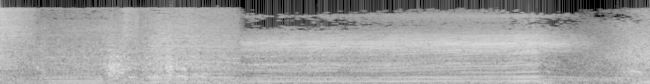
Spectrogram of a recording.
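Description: Car engine running hard at high revs, its note stepping to a new pitch about a second in and again a little later. It falls away near the end, then swells again as a car rushes past.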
